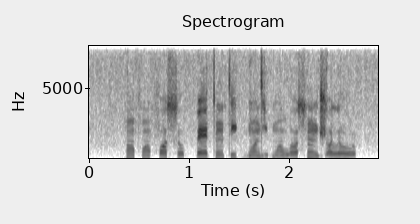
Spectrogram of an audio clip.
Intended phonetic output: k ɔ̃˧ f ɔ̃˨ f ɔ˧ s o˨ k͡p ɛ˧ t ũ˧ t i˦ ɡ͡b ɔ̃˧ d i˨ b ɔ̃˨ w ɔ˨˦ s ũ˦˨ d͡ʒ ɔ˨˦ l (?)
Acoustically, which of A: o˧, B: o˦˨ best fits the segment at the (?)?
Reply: B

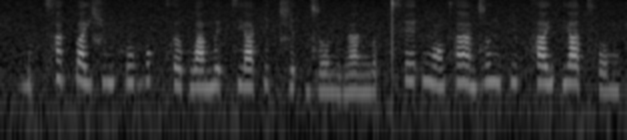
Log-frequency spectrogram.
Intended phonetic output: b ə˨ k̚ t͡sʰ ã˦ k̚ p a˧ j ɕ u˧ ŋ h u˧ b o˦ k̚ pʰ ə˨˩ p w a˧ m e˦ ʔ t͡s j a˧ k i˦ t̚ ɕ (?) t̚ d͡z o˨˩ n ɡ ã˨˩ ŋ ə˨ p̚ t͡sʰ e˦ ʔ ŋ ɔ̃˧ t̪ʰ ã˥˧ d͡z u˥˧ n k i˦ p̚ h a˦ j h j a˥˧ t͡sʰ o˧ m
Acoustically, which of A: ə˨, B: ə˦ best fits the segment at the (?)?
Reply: A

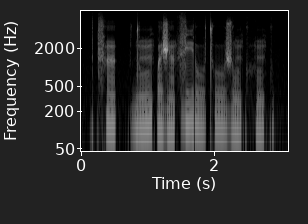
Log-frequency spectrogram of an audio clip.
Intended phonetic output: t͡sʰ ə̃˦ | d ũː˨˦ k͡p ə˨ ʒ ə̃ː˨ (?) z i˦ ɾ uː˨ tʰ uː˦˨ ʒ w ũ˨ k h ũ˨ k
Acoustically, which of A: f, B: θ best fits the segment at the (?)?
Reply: B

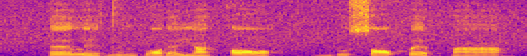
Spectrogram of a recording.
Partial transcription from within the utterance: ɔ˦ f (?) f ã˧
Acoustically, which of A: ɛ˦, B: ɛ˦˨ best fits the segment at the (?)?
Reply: B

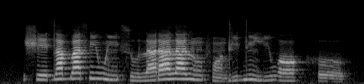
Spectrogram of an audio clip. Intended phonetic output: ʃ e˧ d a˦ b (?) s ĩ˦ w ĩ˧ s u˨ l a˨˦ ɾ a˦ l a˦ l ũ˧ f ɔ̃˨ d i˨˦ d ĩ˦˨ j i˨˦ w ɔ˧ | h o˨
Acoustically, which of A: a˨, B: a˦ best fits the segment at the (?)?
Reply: B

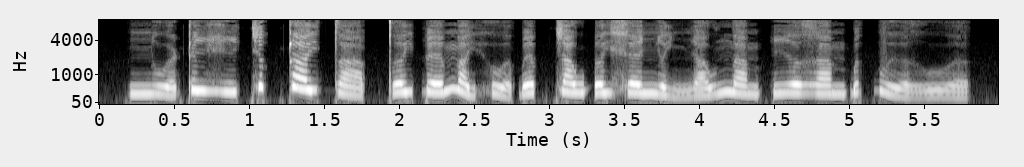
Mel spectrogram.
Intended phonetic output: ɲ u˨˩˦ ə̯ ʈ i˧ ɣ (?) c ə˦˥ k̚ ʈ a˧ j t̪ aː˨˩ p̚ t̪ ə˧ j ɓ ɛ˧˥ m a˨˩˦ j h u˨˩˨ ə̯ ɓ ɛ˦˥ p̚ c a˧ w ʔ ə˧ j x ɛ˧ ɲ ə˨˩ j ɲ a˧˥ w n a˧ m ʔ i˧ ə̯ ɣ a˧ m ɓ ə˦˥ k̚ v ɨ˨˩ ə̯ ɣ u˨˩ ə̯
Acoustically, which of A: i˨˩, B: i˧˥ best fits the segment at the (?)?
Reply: B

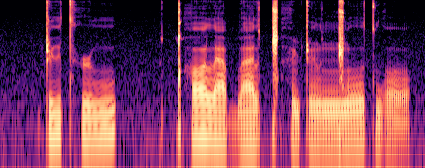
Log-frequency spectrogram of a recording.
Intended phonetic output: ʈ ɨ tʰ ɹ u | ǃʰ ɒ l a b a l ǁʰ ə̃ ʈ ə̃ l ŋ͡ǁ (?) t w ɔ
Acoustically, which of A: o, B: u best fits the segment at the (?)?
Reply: A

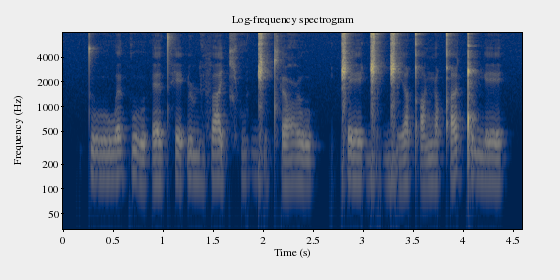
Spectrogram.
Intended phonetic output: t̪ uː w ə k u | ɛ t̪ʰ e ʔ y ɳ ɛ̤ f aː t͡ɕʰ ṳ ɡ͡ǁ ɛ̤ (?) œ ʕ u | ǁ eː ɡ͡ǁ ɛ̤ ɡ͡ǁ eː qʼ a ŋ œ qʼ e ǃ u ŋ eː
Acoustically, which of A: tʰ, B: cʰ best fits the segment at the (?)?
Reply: B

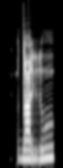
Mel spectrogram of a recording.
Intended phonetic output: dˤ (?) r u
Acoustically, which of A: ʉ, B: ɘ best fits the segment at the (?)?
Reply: A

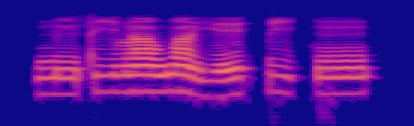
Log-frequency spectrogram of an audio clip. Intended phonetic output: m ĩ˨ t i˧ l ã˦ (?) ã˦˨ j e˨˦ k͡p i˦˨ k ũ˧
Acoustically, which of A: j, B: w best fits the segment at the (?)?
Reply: B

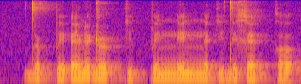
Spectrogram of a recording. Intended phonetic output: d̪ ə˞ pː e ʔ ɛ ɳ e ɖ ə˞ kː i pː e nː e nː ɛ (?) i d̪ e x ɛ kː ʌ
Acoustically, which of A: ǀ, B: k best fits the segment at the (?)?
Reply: B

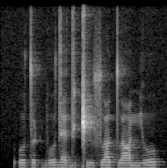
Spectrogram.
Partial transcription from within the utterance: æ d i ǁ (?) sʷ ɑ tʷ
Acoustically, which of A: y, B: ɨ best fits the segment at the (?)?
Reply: A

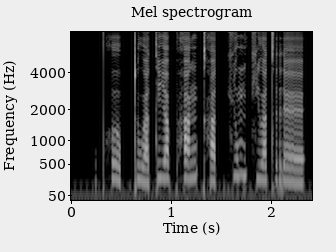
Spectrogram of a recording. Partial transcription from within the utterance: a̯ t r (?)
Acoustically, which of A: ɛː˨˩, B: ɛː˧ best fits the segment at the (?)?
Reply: B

